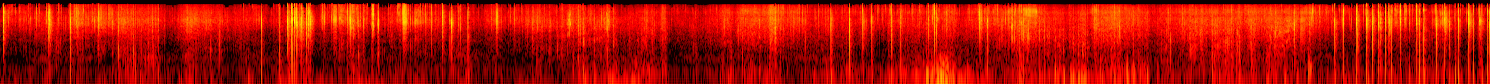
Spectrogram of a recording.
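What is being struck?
Plastic bubble wrap sheet.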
